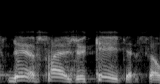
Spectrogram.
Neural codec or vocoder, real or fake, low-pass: codec, 16 kHz, 16 kbps, FunCodec, trained on LibriTTS, 50 frames a second; fake; 7.2 kHz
